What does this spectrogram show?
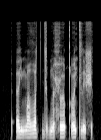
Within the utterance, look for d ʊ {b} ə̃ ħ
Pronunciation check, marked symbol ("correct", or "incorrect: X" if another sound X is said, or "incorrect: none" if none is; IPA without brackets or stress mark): correct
